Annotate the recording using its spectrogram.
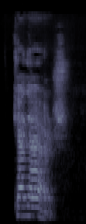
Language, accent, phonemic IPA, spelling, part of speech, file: French, Canada, /ka.naʒ/, cannage, noun, LL-Q150 (fra)-cannage.wav
- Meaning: caning (working with canes, cane craftwork)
